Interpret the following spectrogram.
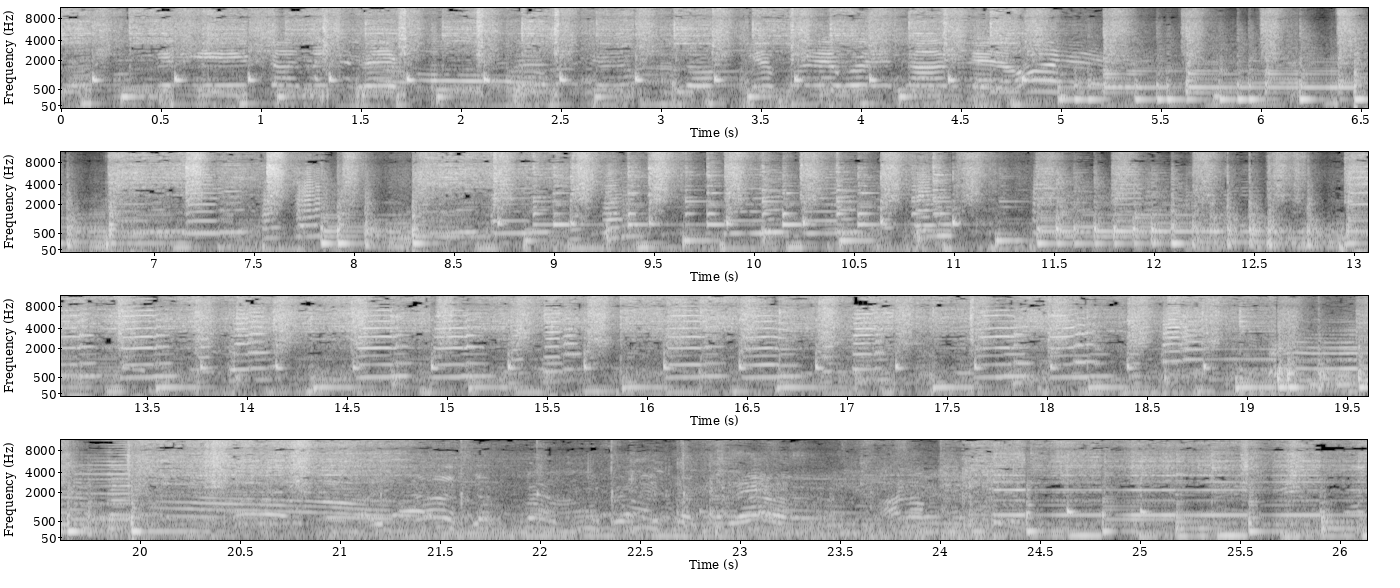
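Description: A live street band playing cumbia with a steady dance beat: a drum kit with cymbal, a pair of congas, a metal cylinder shaker, and saxophone and trumpet playing the melody.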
